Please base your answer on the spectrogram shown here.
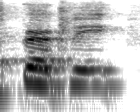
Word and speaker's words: Berkeley: you're right I mean I used to live in Barkley we pronounce it Barkley in the UK but it's of course the original Place Berkeley you know Berkeley um there's with Virginia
